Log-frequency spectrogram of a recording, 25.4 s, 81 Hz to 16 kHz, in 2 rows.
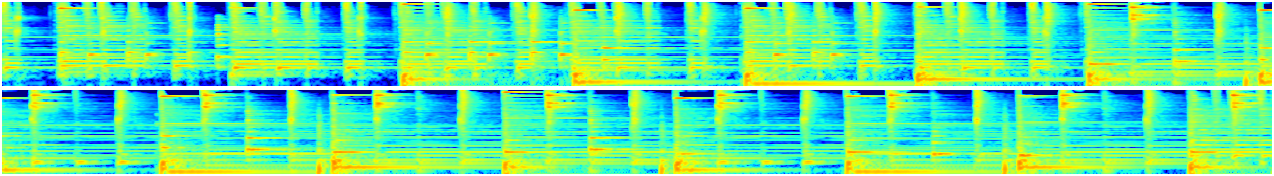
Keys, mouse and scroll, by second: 0.0 click, 1.0 scroll up 1, 1.6 click, 2.7-5.1 shift+right drag, 5.1 shift+click, 9.3 scroll down 1, 10.2-10.5 scroll up 1, 10.5 click, 15.8 click, 15.8 click, 18.3-23.9 drag, 18.3 typing, 23.7-25.1 typing, 25.3 Tab.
